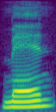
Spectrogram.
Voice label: "met5", taiwanese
